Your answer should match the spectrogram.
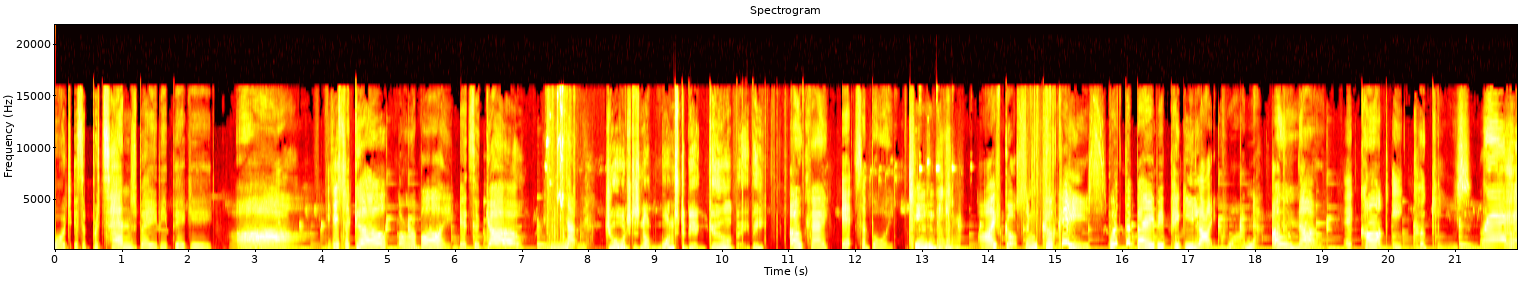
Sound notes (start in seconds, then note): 12.8 giggles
